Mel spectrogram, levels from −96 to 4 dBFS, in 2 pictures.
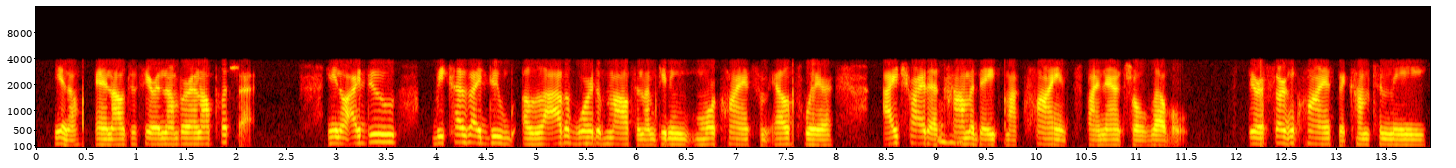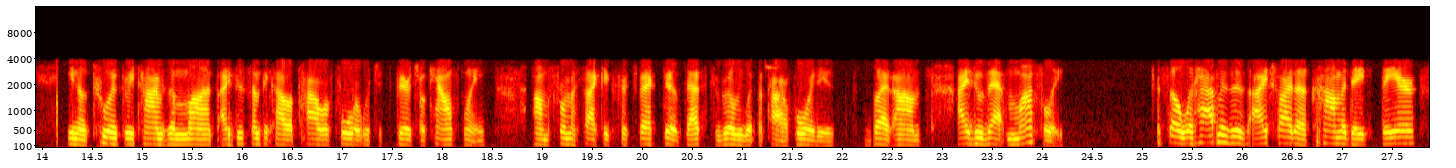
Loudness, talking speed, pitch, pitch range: -22 LUFS, 200 wpm, 140 Hz, 130-155 Hz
